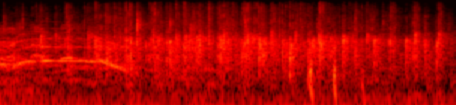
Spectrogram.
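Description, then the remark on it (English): A crowd applauds a man's wife, a dense wash of many hands clapping at an even level for several seconds, with a brief high whistle-like tone rising and falling at the start. “And I got to say, she really deserves a round of applause.”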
